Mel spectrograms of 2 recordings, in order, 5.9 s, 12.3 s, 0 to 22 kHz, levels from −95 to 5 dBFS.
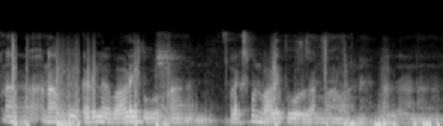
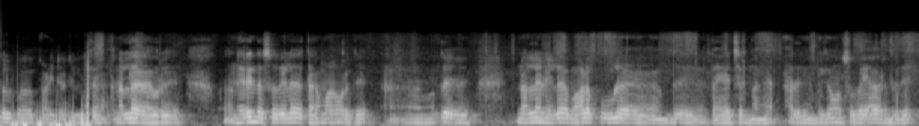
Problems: constant background noise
